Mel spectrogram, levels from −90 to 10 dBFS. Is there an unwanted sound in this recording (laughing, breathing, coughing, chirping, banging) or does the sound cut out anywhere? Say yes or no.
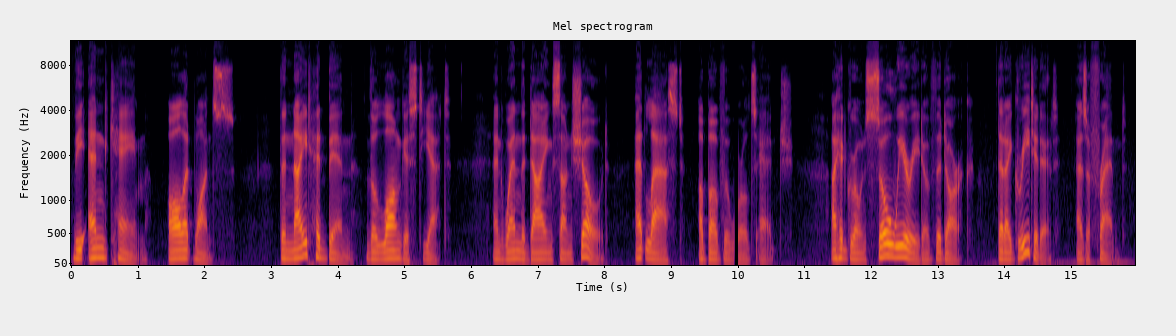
yes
